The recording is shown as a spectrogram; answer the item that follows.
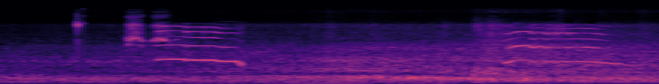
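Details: Calico cat meowing twice: a short falling meow followed after a pause by a longer one that dips gently at the end, with a faint click and soft room noise.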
